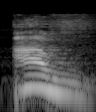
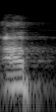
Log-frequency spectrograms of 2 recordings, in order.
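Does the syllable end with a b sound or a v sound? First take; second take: v sound; b sound. First: The syllable ends with a v sound. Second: The syllable ends with a b sound. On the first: The speaker calls it right. "Katanya yang pertama adalah av" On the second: The speaker calls it wrong. "bukan ab"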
